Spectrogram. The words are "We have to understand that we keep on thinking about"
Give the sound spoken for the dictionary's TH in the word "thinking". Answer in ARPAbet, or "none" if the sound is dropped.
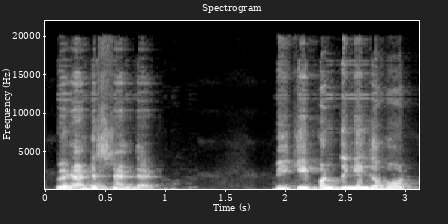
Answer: T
